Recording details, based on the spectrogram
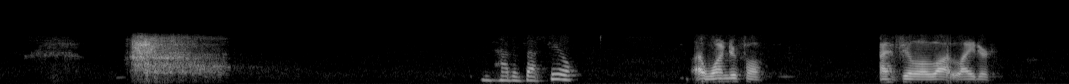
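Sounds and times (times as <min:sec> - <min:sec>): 
person taking a deep breath during a guided affirmation session: 0:00.3 - 0:02.6
speech: 0:04.8 - 0:05.9, 0:06.9 - 0:07.7, 0:08.8 - 0:10.0.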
